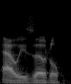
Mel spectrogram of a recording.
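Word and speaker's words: Ahuizotl: for this whole camp it's actually pronounced howiezotl close enough sure sure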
